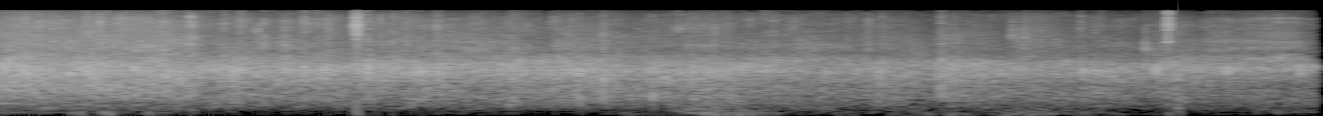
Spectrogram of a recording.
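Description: An audience applauds a team steadily, a dense wash of clapping that holds at a fairly even level for several seconds and eases slightly toward the end.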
